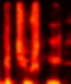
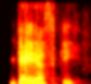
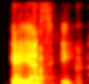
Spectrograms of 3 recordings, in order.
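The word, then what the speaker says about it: Gajewski: It's fun to watch as I thought Gachki's come Gachki that did I pronounce that right? Head coach Oki State. Yeah. Oh, Gaeski. Gayski.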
